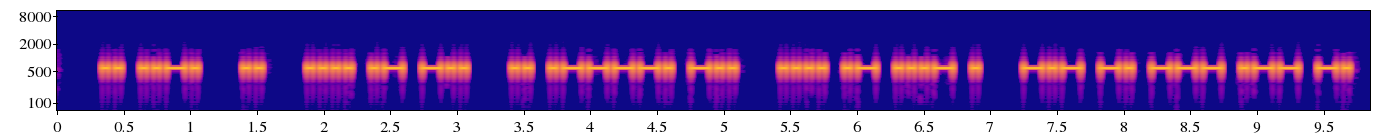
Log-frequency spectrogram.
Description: Morse code, heard as a keyed tone, about 25 wpm, 600 Hz. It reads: IF I HAD I'D HAVE KNOWN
